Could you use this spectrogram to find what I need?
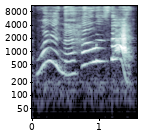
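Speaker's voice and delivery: high, stunned question; shocked. Retold or imitated. Retelling her stunned reaction to the sky in a high voice. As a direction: squeak it out in disbelief. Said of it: "And I was just like".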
